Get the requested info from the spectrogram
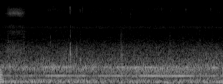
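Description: Steady hum with a faint held tone, typical of an unseen motor running at a distance, over outdoor background noise.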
